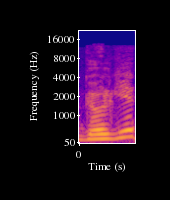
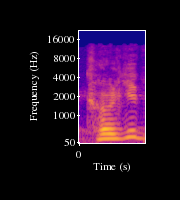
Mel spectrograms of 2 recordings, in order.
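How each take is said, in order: First: The word starts with a voiced g sound. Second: The word starts with a hard k sound.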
